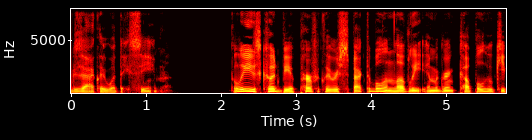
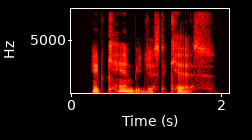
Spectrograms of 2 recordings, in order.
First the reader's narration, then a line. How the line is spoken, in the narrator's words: he murmured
